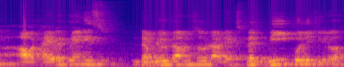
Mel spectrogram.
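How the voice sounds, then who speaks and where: A man with a high-pitched voice talks at a moderate pace with fairly even intonation, and the room echo is audible. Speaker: machine learning educator. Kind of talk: tutorial. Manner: halting.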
